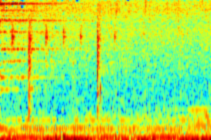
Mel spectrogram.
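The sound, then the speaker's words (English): Steady patter of rain with scattered sharp drips and faint crackling sizzle, over a low continuous rumble; no voices, even in level throughout. “as you hear the small singe of the burning clear rain”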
